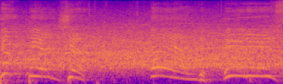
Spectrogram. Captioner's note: audience cheers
